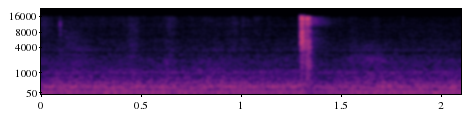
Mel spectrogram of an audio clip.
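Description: Quiet room tone with a steady low hum, broken once a little over a second in by a brief soft rustle as a straight pin is worked into the fabric.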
